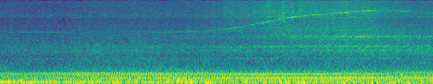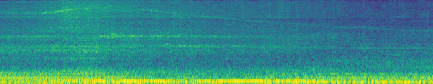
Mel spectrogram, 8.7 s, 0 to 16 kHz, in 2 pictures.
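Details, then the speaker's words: Twin turbo V6 Mustang with cheap turbos that won't spool, no blow-off valve, coupler taped after a leak, driving: turbo whistle rises and falls with throttle, fluttering on lift-off, no boost made; compressor surge. "Woo, man, you hear that compressor surge? Oh man."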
